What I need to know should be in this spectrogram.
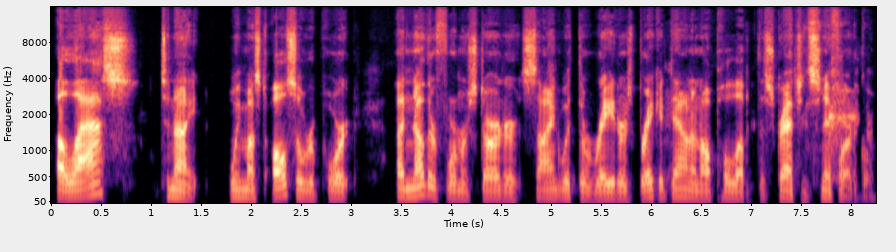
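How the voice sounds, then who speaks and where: A man's voice: mid-range voice, fairly even intonation, moderate pace, a bit bright, no room sound, studio quality. A man hosting a sports podcast, talking casually and energetically with some fillers. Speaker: podcast host.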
